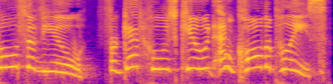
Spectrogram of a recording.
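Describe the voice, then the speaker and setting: Sharp woman reporter, high-pitched, brisk, exasperated daughter, comedic audio play. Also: animated. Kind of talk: comedic audio drama acting.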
